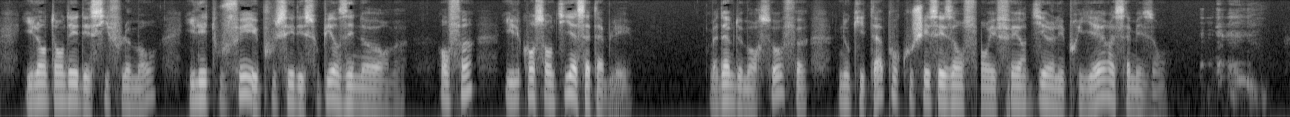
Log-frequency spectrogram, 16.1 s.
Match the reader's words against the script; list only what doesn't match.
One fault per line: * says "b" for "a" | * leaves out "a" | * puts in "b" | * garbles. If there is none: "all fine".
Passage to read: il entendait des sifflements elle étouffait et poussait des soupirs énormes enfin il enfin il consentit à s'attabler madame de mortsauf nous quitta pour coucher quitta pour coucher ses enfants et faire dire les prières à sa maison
* says "il" for "elle"
* leaves out "enfin il"
* leaves out "quitta pour coucher"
